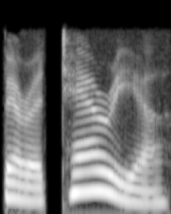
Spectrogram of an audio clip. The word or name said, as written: Barataria Bay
